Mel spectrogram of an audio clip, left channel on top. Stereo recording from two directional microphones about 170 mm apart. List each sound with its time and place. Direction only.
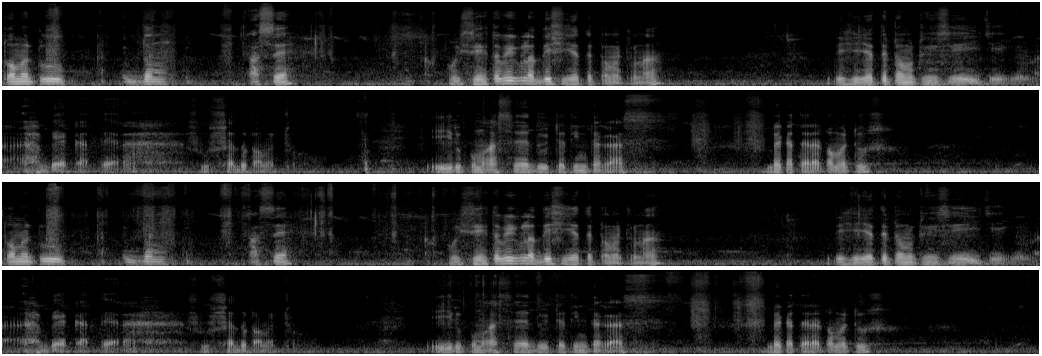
0.0 s speech: 30° left (ahead or behind)
2.5 s speech: 35° left (ahead or behind)
4.4 s speech: centre (ahead or behind)
8.4 s speech: 10° left (ahead or behind)
14.7 s speech: 20° left (ahead or behind)
18.1 s speech: 15° left (ahead or behind)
